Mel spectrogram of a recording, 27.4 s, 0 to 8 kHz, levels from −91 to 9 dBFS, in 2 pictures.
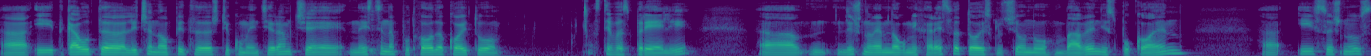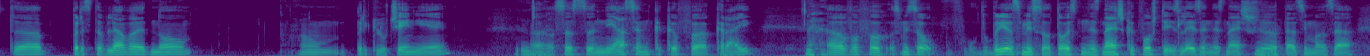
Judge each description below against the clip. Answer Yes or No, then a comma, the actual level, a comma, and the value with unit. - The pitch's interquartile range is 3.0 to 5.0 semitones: No, narrow, 2.5 semitones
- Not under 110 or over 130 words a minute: Yes, average, 125 wpm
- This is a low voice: Yes, low, 110 Hz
